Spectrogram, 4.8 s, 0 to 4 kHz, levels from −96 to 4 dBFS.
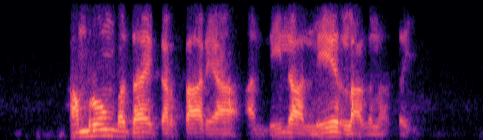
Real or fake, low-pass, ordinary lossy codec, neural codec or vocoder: real; 3.6 kHz; Opus, 16 kbps; none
